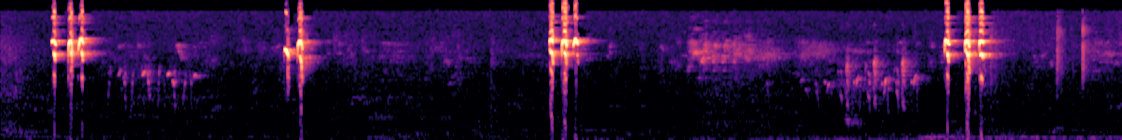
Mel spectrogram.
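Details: Oriental magpie-robin giving an unusual, strange-sounding vocalization: sharp, high, clicking double and triple bursts repeated every two to four seconds, with softer scratchy, chattering notes between them and a faint low hum in the background.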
